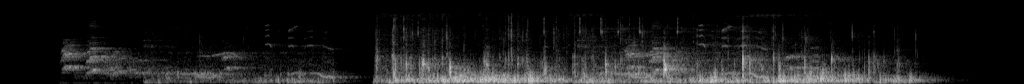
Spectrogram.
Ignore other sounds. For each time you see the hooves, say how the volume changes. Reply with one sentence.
You can hear the hooves from 3.7 to 9.2 s, getting quieter then louder.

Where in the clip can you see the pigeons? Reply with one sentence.
The pigeons can be heard from 1.4 to 3.4 s and from 5.8 to 7.7 s.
